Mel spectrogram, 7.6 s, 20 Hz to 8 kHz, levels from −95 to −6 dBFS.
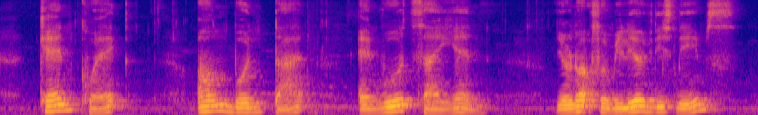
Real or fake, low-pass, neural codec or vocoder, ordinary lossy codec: real; none; none; none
